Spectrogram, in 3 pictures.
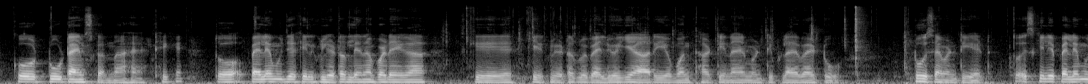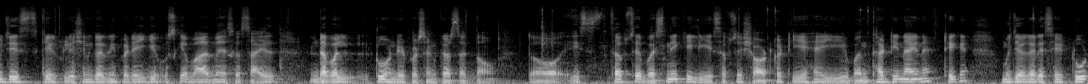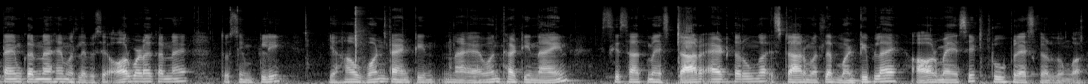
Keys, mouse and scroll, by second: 4.9 c, 5.2 c, 5.9 Return, 6.2-8.1 typing, 8.4 Return, 16.3 alt+Tab, 25.2 Left, 28.5 *, 31.6 2.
